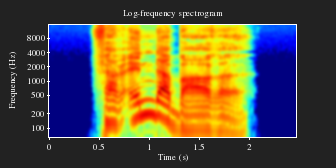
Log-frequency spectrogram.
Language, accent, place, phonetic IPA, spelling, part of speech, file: German, Germany, Berlin, [fɛɐ̯ˈʔɛndɐbaːʁə], veränderbare, adjective, De-veränderbare.ogg
- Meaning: inflection of veränderbar: 1. strong/mixed nominative/accusative feminine singular 2. strong nominative/accusative plural 3. weak nominative all-gender singular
